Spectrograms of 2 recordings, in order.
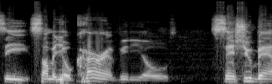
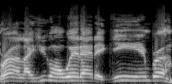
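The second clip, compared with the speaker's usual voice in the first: mocking, teasing tone, pitched up; 6 semitones higher than usual. Retelling how a family member made fun of a shirt: imitating a family member mocking. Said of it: "somebody in my family try to play me like".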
